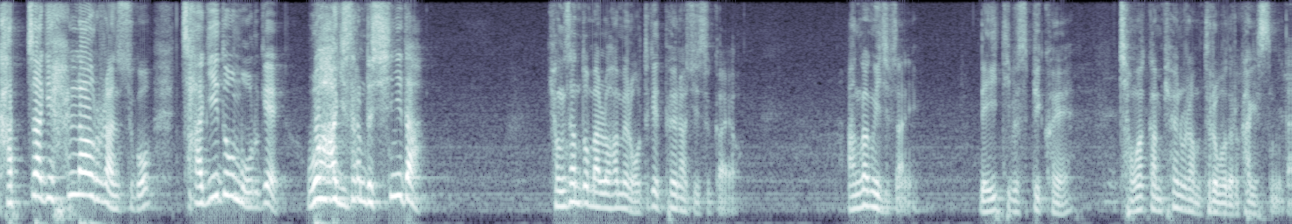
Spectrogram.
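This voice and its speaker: A man's fairly high-pitched voice with vocal fry, very wide pitch swings, a fairly quick pace and long, frequent pauses. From South Korea, Jeolla region. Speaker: pastor. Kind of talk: sermon. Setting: church.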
